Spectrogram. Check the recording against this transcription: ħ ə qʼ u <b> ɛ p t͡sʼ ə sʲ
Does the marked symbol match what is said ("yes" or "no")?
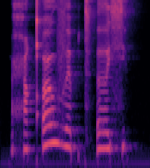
no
